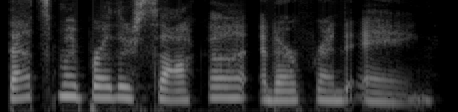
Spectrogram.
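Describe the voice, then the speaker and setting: A woman's voice: a little high, moderate pace, no room sound, studio quality, natural voice. A woman voicing an indignant, frightened teenage girl, firing off protesting questions for an audiobook story. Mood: guarded.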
